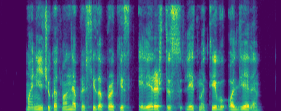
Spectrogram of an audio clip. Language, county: Lithuanian, Panevėžys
